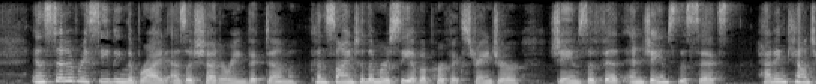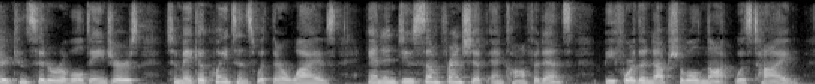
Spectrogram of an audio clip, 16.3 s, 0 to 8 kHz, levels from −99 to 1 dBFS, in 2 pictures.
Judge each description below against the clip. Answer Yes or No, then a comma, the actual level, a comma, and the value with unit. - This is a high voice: Yes, high, 200 Hz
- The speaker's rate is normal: Yes, average, 165 wpm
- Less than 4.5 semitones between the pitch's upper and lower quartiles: No, average, 5.1 semitones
